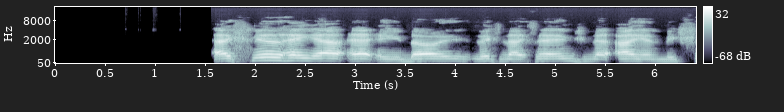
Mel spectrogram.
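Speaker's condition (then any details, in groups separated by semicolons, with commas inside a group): Moebius syndrome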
